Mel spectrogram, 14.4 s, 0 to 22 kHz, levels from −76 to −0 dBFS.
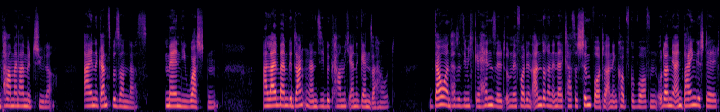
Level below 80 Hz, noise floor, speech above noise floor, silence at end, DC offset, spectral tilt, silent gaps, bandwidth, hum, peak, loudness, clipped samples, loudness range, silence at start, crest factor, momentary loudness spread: -66 dBFS; -67 dBFS; 41 dB; 0.05 s; under 0.1%; -4 dB/octave; none; 17 kHz; none; -2 dBFS; -25 LUFS; under 0.1%; 3 LU; 0 s; 22 dB; 13 LU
